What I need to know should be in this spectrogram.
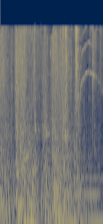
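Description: A pickaxe strikes a wall with sharp, repeated hits.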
